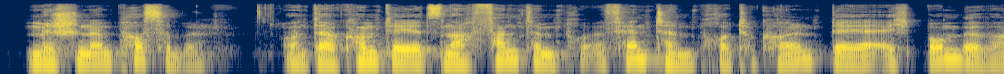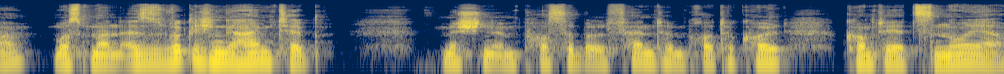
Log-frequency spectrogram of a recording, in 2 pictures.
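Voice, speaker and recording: A man talks at a moderate pace in a medium pitch, his dark, mellow tone somewhat breathy and his pitch varying in an ordinary way. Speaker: podcast host. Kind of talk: casual chat.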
